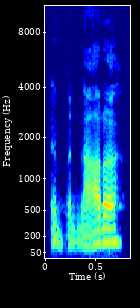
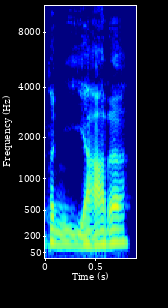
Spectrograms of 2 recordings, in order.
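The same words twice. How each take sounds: First: The middle consonant is a plain n sound. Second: The middle consonant is a 'ny' sound. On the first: The speaker calls it right. "It's empanada, There's no like squiggly line above the N" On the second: The speaker calls it wrong.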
